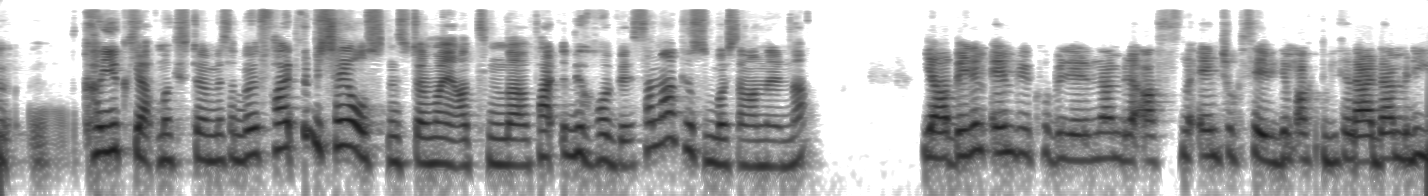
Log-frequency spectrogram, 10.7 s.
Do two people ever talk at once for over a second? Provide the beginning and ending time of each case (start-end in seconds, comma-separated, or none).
none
